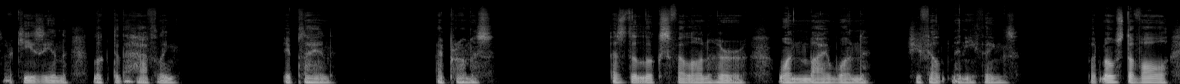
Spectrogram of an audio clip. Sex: male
